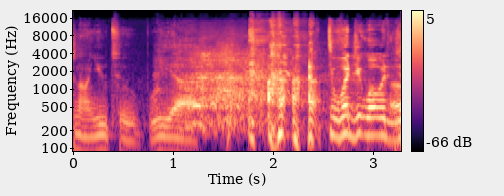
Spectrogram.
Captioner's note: laughter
